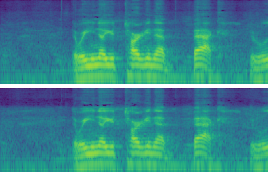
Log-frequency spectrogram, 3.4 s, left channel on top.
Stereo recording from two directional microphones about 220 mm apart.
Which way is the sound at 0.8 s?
15° left (ahead or behind).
